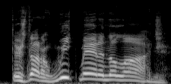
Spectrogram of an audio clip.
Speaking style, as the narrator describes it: cried McGinty

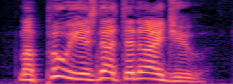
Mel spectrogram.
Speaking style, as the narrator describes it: he cried

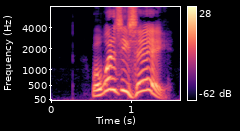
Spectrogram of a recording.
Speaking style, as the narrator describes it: cried Gordon, in great excitement

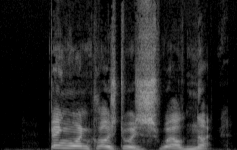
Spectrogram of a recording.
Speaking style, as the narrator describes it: growled Spears

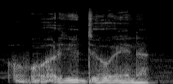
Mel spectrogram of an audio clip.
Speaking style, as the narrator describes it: he slurred, his voice hoarse

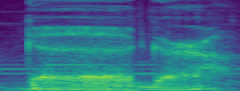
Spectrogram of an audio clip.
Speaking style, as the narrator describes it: he murmured

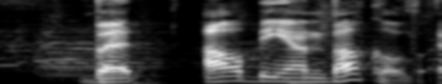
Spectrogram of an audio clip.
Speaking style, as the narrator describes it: I said

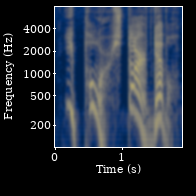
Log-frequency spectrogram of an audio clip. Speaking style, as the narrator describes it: cried

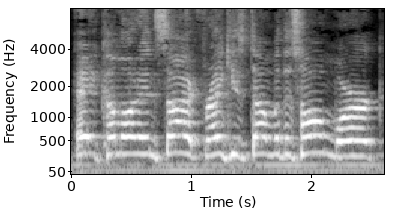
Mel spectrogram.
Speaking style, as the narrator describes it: Frankie's mom yelled

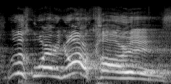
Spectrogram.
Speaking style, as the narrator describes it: suddenly I go from being terrified to wanting to bust out laughing, and without thinking, I yell back

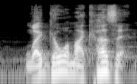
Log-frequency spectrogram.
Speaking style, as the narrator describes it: screamed

